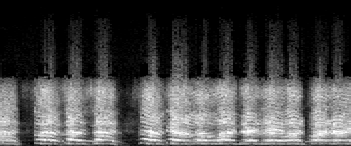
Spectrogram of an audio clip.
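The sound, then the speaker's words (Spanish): A small group of Wanders fans shouts the team's chant, the grito de Wanders, in unison live for radio, loud bursts of voices rising and falling in short repeated phrases with brief pauses between them. “Si ya se conocieron, claro, ¿podemos hacer el grito de Wanders o no? ¿En vivo para la radio?”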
